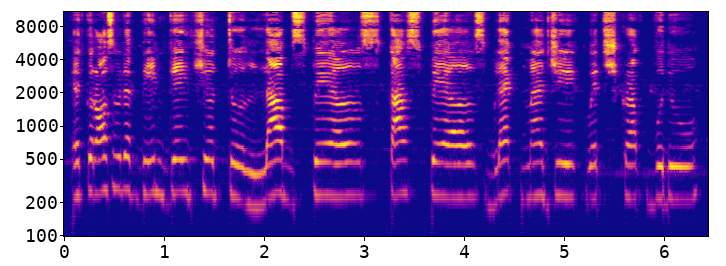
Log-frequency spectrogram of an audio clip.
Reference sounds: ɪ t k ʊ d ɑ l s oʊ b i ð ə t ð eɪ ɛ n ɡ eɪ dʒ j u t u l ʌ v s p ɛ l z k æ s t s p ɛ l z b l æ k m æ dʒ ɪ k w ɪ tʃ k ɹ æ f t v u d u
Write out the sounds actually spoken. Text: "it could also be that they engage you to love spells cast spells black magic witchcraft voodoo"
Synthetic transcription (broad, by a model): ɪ t k ʊ d ɑ l s oʊ b i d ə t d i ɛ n ɡ eɪ dʒ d t u l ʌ b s p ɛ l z k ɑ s s p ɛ l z b l æ k m æ dʒ ɪ k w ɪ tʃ k ɹ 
